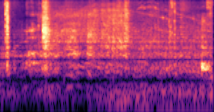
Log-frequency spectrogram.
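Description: A new car's engine revs in a few uneven surges, moderately loud and close, with a steady mechanical rumble between the bursts.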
